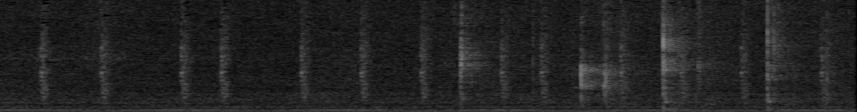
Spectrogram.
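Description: Faint, irregular small clicks, about three or four a second, from a doe-foot lip-colour wand being worked over the lips, over a steady low hum.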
